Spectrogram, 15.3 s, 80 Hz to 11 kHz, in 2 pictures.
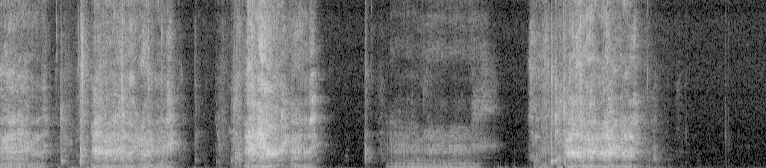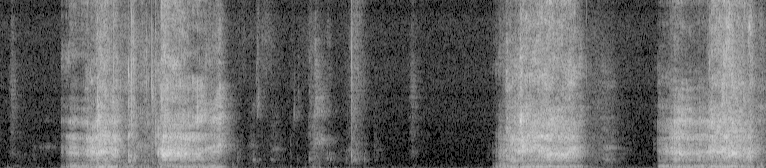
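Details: Playful growls from a 7-year-old Patterjack and an 8-month-old Staffy pup during a tug-of-war game; loud raspy growl bursts of one to two seconds separated by quiet gaps, with occasional snorting breaths.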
